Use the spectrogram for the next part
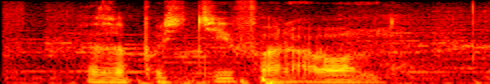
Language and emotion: Russian, neutral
